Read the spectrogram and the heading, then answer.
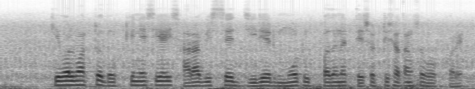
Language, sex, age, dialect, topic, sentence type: Bengali, male, 18-24, Standard Colloquial, agriculture, statement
